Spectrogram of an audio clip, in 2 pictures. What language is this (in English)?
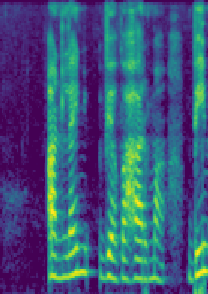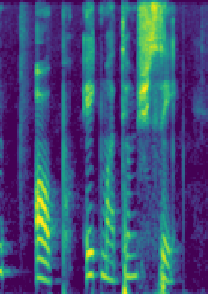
Marathi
